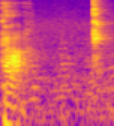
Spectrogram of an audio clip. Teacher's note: si pronuncias la K, no sientes vibración. Entonces el sonido de la K es un sonido sordo.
